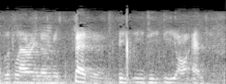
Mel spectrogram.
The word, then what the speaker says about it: Bedern: area known as Bedern, B-E-D-E-R-N. It's an old Anglo-Saxon phrase, actually quite difficult to pronounce in Anglo-Saxon. Just about remember my old English. I think it was pronounced Bedern.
